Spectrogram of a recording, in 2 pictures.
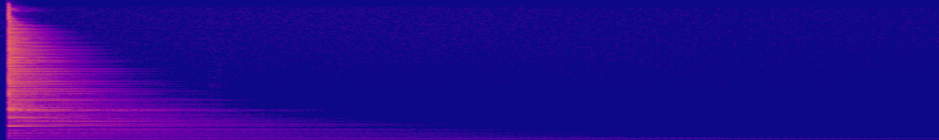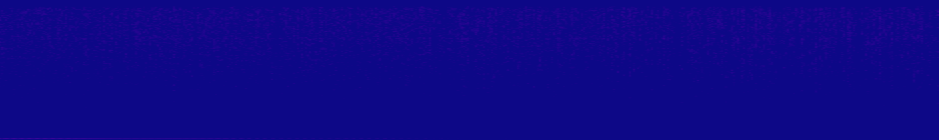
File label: crash stick normal mf, suspended cymbals; Percussion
